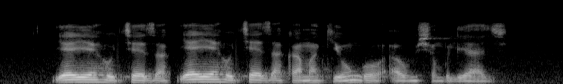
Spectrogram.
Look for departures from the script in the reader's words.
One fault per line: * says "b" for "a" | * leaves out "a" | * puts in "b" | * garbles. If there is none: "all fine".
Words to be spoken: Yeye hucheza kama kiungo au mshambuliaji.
* puts in "yeye hucheza"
